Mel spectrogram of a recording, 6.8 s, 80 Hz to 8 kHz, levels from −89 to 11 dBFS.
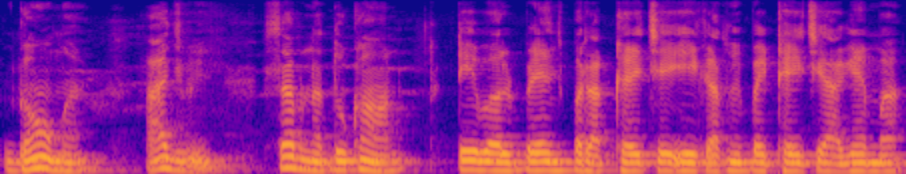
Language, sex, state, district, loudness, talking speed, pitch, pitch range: Maithili, male, Bihar, Bhagalpur, -14 LUFS, 165 wpm, 145 Hz, 140-155 Hz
